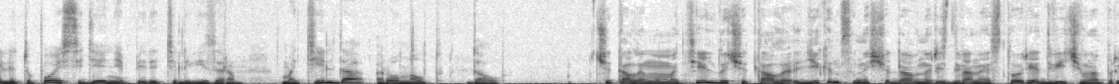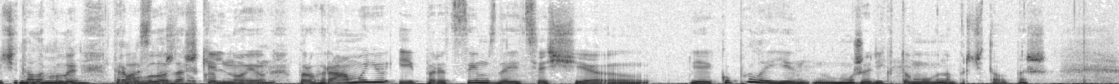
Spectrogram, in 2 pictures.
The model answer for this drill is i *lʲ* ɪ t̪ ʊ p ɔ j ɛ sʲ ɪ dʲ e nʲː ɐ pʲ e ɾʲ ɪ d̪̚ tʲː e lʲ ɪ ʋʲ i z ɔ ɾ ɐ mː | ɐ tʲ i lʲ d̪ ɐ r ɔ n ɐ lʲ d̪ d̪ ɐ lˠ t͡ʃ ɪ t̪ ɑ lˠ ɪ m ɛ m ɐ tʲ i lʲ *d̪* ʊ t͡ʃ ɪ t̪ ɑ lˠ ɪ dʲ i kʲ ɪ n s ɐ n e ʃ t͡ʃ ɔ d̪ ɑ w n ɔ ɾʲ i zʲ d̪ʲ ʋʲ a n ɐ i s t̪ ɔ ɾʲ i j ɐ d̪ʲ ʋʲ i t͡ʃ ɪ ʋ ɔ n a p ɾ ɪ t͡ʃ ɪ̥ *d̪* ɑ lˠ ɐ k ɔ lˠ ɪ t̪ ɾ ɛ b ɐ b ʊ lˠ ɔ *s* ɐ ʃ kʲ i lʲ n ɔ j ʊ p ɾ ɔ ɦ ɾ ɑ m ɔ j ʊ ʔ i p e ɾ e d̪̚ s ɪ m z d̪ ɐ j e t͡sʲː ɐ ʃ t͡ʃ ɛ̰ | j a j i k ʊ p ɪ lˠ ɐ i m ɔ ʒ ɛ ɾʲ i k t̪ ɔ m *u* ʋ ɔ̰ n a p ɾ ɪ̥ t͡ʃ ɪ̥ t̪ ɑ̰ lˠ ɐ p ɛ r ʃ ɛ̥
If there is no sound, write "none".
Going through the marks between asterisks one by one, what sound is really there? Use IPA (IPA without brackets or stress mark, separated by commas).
lʲ, d̪, t̪, z, u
